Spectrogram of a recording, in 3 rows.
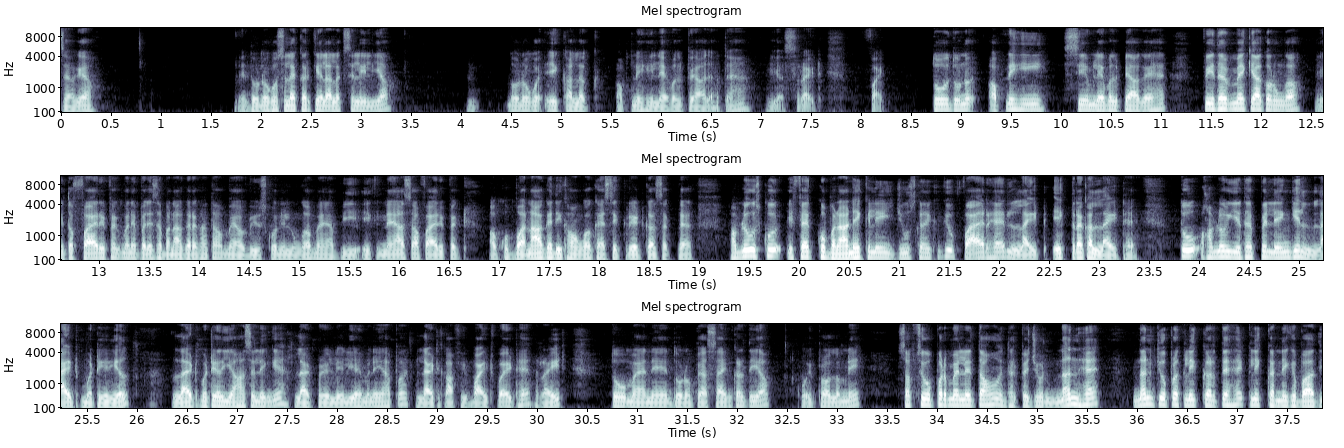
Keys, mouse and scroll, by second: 0.1 click, 1.1 ctrl+click, 2.6 alt+middle click, 3.2 click, 3.6 click, 4.9-6.8 drag, 7.1 click, 7.3 click, 7.7 middle click, 8.0 alt+middle click, 9.1 click, 10.3 middle click, 11.1 click, 14.2 click, 24.7 click, 26.1 click, 27.1 click, 27.2 click, 30.3 click, 31.5 click, 36.2 click.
